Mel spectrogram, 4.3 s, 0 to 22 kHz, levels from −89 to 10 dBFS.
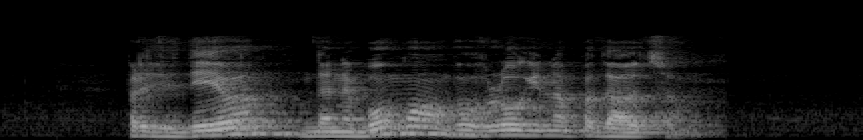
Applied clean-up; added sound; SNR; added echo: none; none; none; none.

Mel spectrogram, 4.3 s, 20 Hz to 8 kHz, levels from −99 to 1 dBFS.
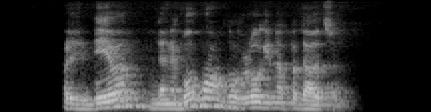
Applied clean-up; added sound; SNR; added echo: neural mask model Resemble Enhance denoiser.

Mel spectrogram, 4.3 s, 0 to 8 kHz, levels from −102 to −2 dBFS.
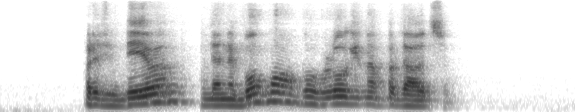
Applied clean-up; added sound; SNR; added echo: neural mask model DeepFilterNet 3.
